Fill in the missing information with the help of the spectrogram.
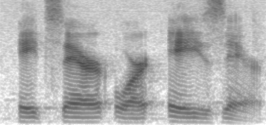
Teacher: Don't make it Eitzer. Don't make it real hard. It's kind of a softened TS when you hear it.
